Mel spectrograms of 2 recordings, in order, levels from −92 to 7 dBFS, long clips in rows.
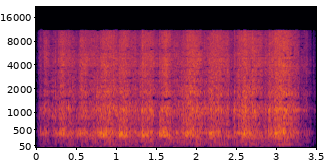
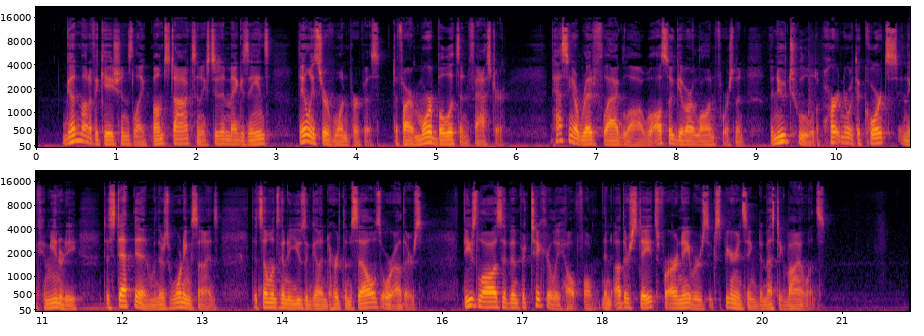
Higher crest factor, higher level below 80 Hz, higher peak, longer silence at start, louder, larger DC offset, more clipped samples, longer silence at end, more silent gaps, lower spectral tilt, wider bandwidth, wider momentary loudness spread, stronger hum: about the same, 18 dB vs 20 dB; second, -62 dBFS vs -48 dBFS; second, -6 dBFS vs -2 dBFS; second, 0 s vs 0.35 s; about the same, -20 LUFS vs -22 LUFS; neither; neither; second, 0.1 s vs 1.1 s; neither; second, 0 dB/octave vs -5 dB/octave; second, 11.5 kHz vs 16 kHz; second, 5 LU vs 12 LU; neither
